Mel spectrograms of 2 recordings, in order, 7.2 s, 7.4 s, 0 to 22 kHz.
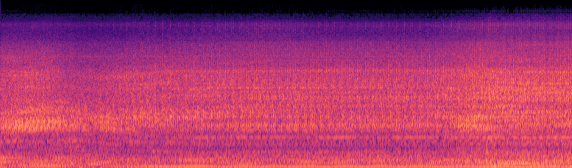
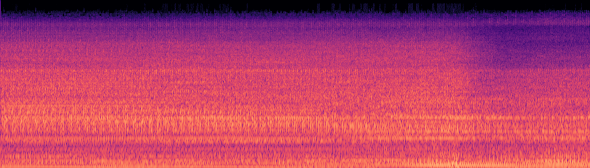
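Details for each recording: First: Warm idle of a 2017 Honda Shuttle hybrid whose owner complains of valve rattle when cold: smooth, quiet, even soft hum with no valvetrain ticking or tapping. Sounds normal hot; a cold check is still needed. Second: 2017 Honda Shuttle hybrid, 122,000 km, owner complains of valves clattering when cold: steady idle with a light quick ticking from one cylinder on one side of the head; valve clearance adjustment planned.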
